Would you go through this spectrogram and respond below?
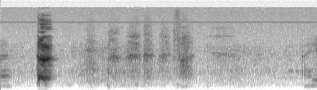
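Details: One sharp, abrupt voiced hiccup from an adult woman, then soft murmured sounds; a single hiccup.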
